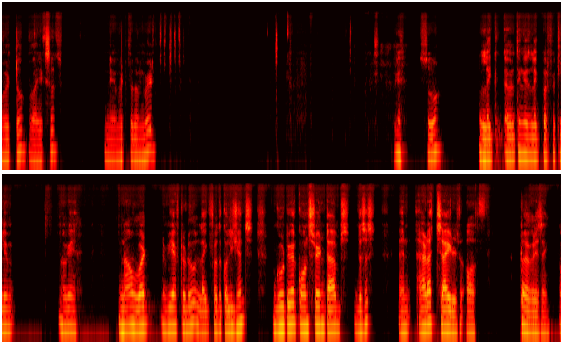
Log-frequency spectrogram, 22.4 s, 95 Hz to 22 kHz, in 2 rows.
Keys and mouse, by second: 0.0 y, 0.4 click, 1.4 click, 1.6-7.1 drag, 3.3 BackSpace, 3.6 BackSpace, 4.2 Left, 4.4 Left, 5.2 BackSpace, 5.6 BackSpace, 10.2 click, 11.8 click, 14.7 click, 18.1 click, 19.5-20.7 drag.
